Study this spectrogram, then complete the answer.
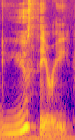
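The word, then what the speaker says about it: Youtheory: It's one word. You're supposed to say it like youth theory.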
